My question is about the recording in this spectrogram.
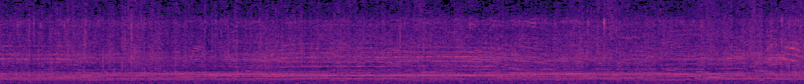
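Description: Near silence: a faint, steady background hiss from the open field.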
